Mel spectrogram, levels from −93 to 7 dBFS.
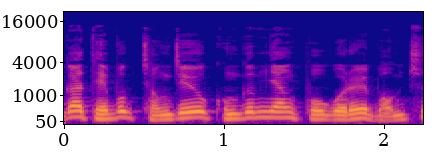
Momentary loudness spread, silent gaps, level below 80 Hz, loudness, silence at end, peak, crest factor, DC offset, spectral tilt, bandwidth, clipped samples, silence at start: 3 LU; none; -64 dBFS; -22 LUFS; 0.05 s; -8 dBFS; 14 dB; under 0.1%; -8.5 dB/octave; 9.4 kHz; under 0.1%; 0 s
